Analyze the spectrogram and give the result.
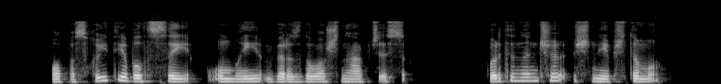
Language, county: Lithuanian, Kaunas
